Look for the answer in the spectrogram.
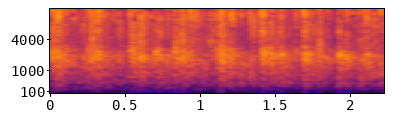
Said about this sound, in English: I think that's worth a clap, don't you? I really do, yeah.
